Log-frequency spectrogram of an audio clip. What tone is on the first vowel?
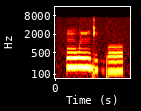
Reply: high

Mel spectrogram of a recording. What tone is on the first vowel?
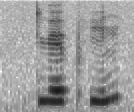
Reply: rising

